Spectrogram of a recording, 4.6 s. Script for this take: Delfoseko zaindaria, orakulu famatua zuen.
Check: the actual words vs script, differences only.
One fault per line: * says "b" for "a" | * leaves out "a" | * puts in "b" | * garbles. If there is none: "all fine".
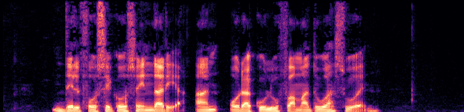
* puts in "han"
